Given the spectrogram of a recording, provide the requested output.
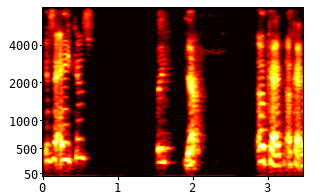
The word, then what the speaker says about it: Akers: Is it Akers? Yep. Okay, okay, right, okay. I always have to double check when I'm pronouncing stuff, so if I get it wrong, please let me Yep.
